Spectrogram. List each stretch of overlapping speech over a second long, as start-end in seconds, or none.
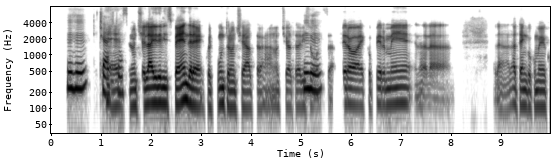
none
